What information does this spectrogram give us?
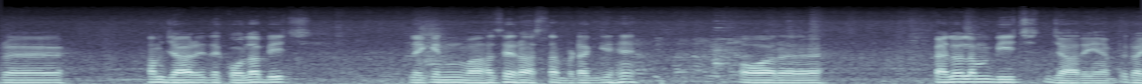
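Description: A man's voice: mid-range voice, clean tone. A man in his forties chatting casually as a travel vlogger, guiding viewers around while holding a phone at arm's length outdoors. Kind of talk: casual travel vlog narration. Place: outdoors on beaches and hilltops, also a restaurant. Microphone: phone held at arm's length. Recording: noisy outdoor phone recording.

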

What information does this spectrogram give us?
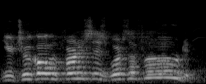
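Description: A man's voice: extremely high pitch, expressive, moderate pace, gravelly, sharp tone, reverberant. A young man talking casually and bluntly to a friend while they play a video game, swearing playfully. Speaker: gamer in co-op let's play. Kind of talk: casual gaming chat with a friend.

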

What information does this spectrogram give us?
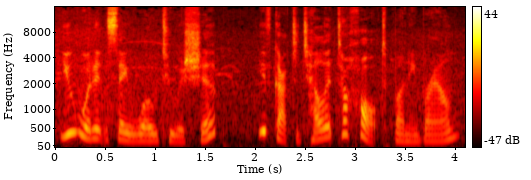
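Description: A woman's voice: medium pitch, very animated, normal speed, a little mellow, a little hiss or hum, natural voice. A woman reading aloud, voicing a literal-minded little girl playing pretend. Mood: pert. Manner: matter-of-fact and pert.

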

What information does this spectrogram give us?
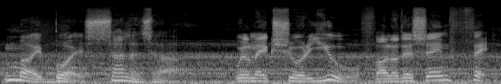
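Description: An actor playing a haughty, ruthless cult leader villain in a video game, grandiose and gloating. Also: male voice, mid-range voice, very animated, slow pace, music in the background. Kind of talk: video game cutscene acting.

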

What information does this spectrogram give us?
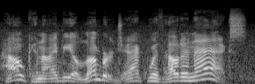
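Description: An honest, simple lumberjack from a children's storybook speaks up loudly and earnestly, as a man narrator puts him on. His voice is bright, lively and raised above the narration. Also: fairly high pitch, normal speed, a little hiss or hum, voice pushed up, exaggerated voice.

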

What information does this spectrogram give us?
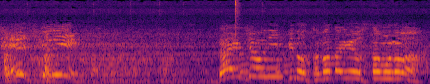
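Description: An actor playing a stern, pompous courtroom judge in a radio drama. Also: male voice, extremely high pitch, expressive, takes it slowly, background noise, heavily acted. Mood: stern, commanding. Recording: muffled AM radio recording.

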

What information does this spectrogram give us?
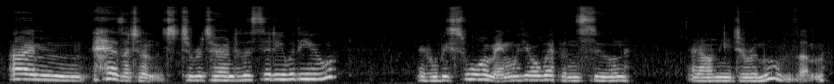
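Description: A woman's voice: mid-range voice, mellow, low-quality recording. A woman playing an ancient giant kaiju queen in an audio roleplay, proud and curious, with a domineering, stately manner. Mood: measured, questioning. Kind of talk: dramatic audio roleplay addressed to the listener.

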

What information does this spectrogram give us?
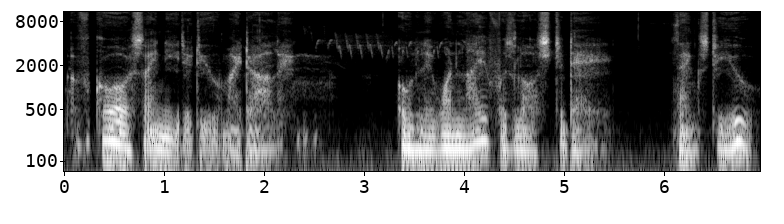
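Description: A woman's voice: low-pitched, slow, creaky, whispered, exaggerated voice. A woman playing a commanding, possessive dragon queen with a regal, formal manner in an audio roleplay. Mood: tender, proud. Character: commanding, possessive female dragon queen, tender to her beloved.

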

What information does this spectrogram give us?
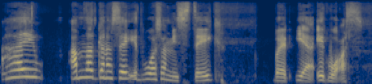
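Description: A woman with Spanish as her first language, talking casually as an interview guest over a video call. Her voice is bright and forward and sits close to the mic with almost no room sound. She chats freely and leans on "like" fillers while acting out old conversations. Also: fairly high pitch, unhurried, no room sound. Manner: chatty, frequent "like" fillers, animated retelling. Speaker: guest, affiliate marketer.

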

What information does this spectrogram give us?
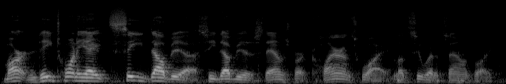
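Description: A man's voice: mid-range voice, moderate pace, loud music behind the voice. Older man, easygoing sales talk, ums and uhs, small studio, mic on a stand. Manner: relaxed, rambling with many fillers. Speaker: instrument dealer. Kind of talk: casual product demo. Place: dim small studio room, seated with guitar.

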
